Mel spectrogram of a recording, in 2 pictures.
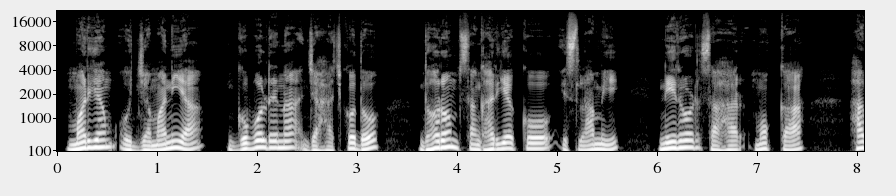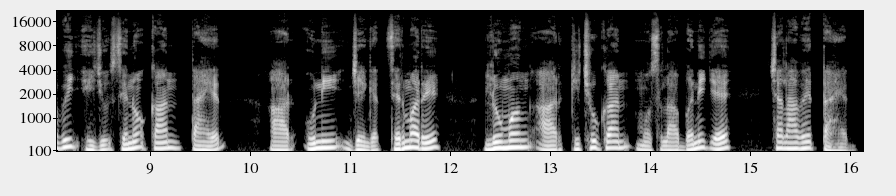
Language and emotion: Santali, neutral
